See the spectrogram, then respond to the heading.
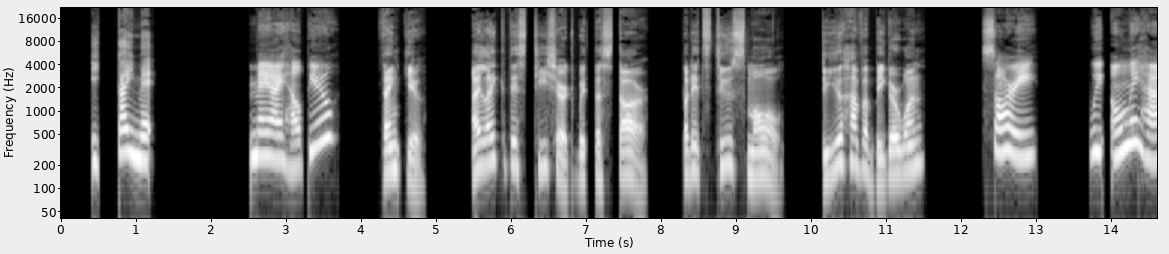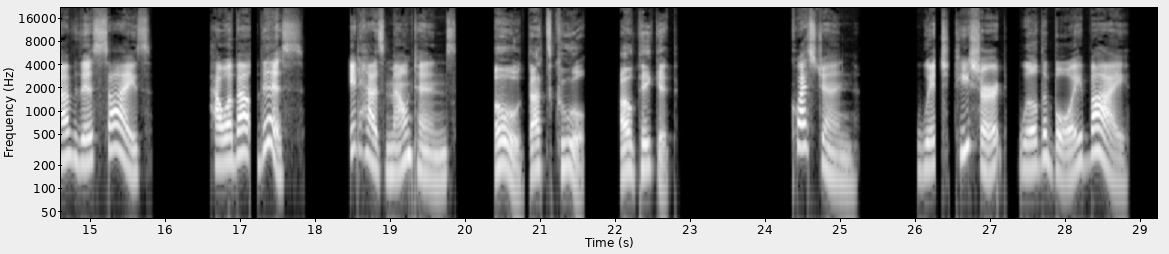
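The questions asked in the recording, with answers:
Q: Which t-shirt will the boy buy?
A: The one with mountains.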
